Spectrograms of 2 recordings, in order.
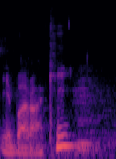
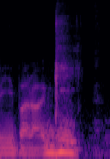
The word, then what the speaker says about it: Ibaraki: Yes, it's supposed to be pronounced Ibaraki, but a lot of people pronounce this prefecture Ibaragi.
